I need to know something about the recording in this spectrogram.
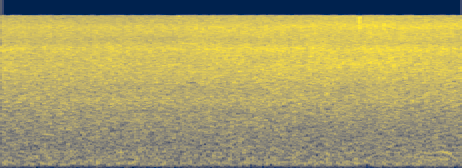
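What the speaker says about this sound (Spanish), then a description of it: "la cascada." Waterfall at La Fuentona in Spain, a continuous, loud and steady roar of rushing water that fills the whole clip without a break.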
